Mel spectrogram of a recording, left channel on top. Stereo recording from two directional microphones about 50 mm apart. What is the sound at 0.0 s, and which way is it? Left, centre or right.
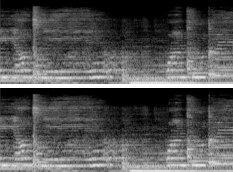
Music, centre.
